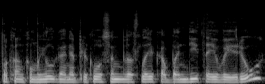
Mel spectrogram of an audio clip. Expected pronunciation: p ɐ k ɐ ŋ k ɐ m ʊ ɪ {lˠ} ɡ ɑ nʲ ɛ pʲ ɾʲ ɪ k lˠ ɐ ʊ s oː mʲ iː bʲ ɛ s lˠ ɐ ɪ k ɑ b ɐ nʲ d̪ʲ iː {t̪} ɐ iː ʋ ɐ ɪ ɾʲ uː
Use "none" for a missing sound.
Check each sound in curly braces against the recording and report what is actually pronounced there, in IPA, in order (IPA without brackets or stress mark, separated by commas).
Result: lˠ, t̪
